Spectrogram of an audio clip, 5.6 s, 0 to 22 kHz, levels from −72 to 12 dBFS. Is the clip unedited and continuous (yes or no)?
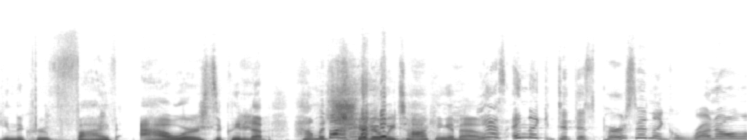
yes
